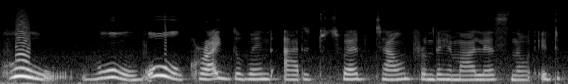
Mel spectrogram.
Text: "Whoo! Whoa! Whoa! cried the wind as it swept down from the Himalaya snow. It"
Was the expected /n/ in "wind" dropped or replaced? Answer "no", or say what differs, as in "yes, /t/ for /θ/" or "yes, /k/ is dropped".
no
